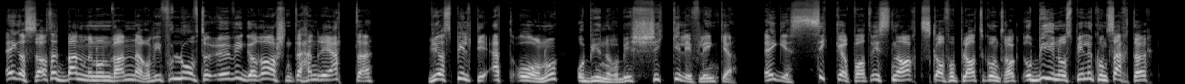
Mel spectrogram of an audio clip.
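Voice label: no dub young adult, Norwegian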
